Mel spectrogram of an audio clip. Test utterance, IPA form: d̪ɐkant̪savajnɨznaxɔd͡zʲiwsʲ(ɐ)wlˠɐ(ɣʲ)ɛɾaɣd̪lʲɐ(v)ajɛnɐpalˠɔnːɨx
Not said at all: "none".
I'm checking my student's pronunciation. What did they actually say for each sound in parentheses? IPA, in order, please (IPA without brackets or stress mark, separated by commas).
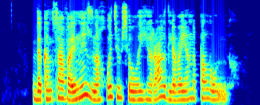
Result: ɐ, ɣʲ, v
